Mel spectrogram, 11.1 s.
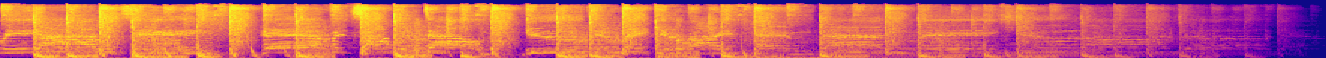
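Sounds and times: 
110 BPM drum beat: 0:00.3 - 0:08.8.

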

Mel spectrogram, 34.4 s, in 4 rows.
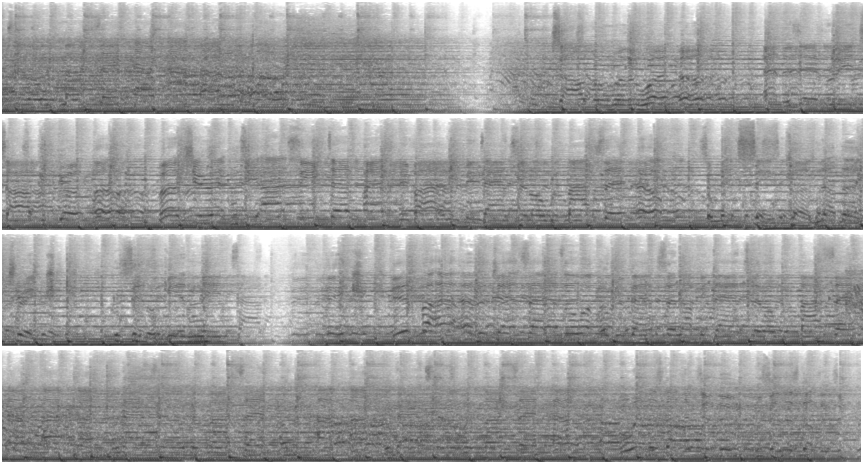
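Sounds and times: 
1980s drum machine beat: 0:00.0 - 0:34.4.

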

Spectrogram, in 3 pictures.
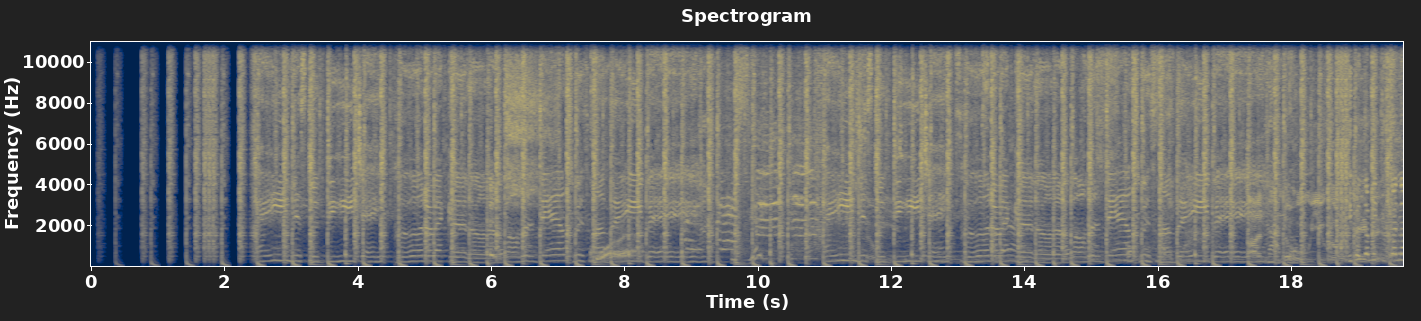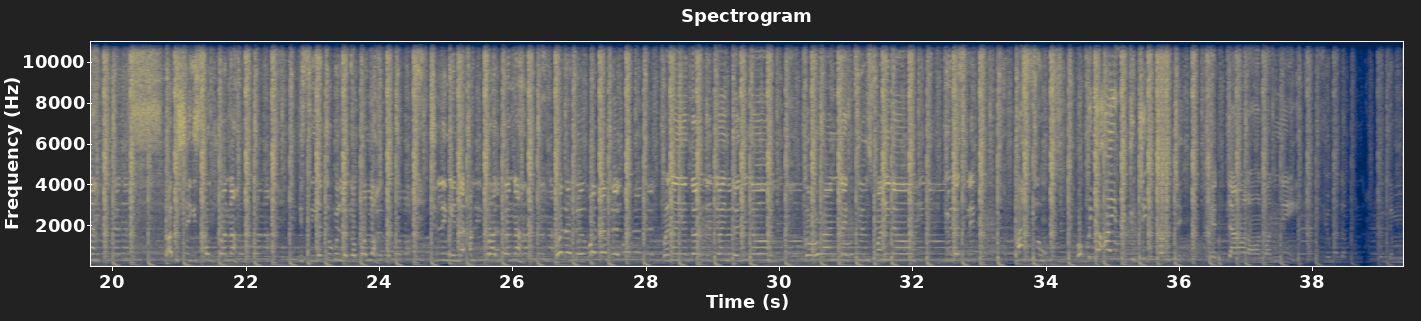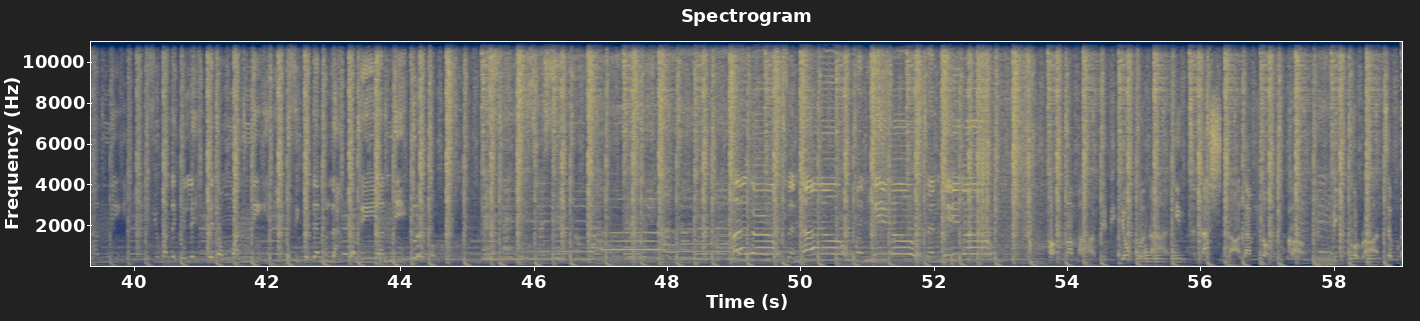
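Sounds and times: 
Afro moombah hype intro music: 0:00.8 - 0:59.0.

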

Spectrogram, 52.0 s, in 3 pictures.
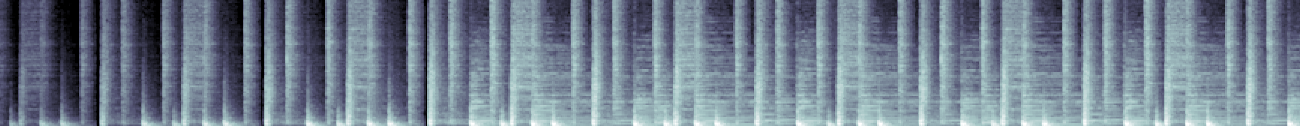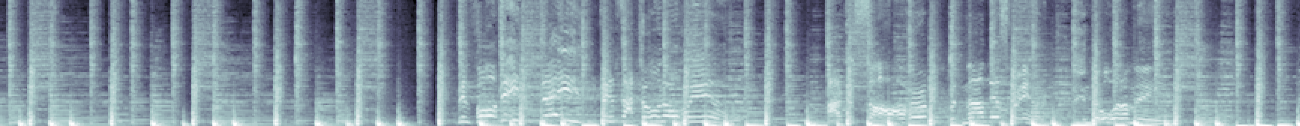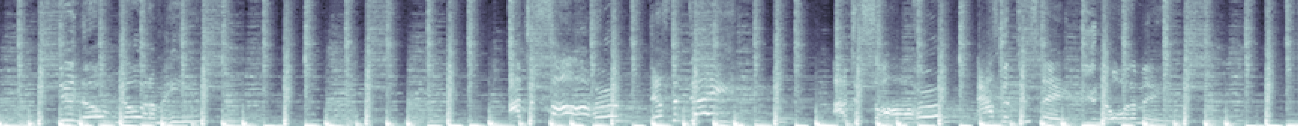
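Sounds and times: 
1970s rock drum beat: 0:00.0 - 0:51.9.

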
